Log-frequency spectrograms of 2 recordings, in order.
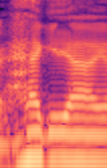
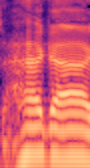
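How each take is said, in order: First: Haggai said in three syllables, HAG-ee-eye; back-home pronunciation. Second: Haggai said in two syllables, HAG-eye; standard pronunciation. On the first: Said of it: "back home, uh, we pronounced it". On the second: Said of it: "I don't know if it's Haggai or". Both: Shown as a demonstration.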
